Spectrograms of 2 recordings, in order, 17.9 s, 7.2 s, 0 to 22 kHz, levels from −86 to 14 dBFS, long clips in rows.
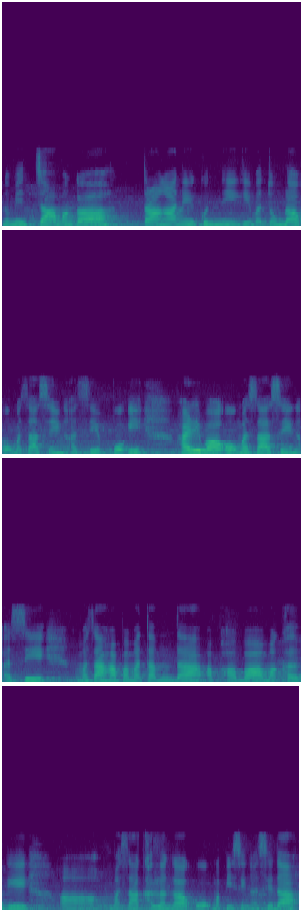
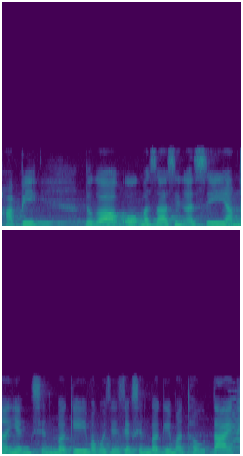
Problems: background conversations at intervals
